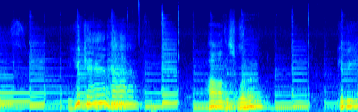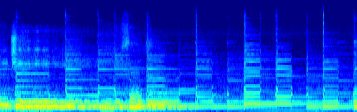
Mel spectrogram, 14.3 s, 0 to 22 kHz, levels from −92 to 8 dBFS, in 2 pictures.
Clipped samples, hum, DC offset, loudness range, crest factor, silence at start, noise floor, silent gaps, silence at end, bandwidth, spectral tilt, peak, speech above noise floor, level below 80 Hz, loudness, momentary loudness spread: under 0.1%; none; under 0.1%; 11 LU; 20 dB; 0 s; -57 dBFS; none; 0 s; 14.5 kHz; -8 dB/octave; -16 dBFS; 24 dB; -70 dBFS; -36 LUFS; 20 LU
